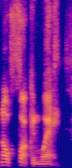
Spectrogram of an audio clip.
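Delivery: put-on Boston accent, exclaimed. Retelling a reply on a FaceTime call: imitating Kenny's Boston accent. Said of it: "In his gross ass Boston accent".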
